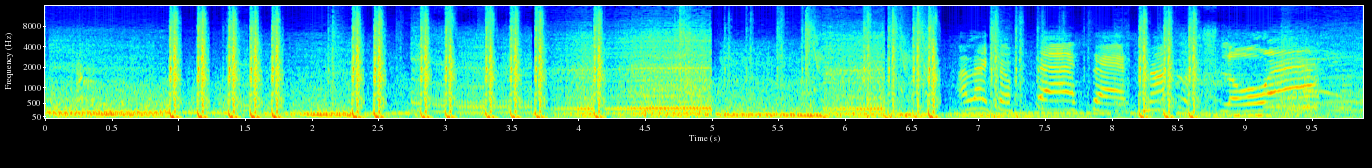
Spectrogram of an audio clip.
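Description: A pistol fires a rapid series of sharp shots.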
